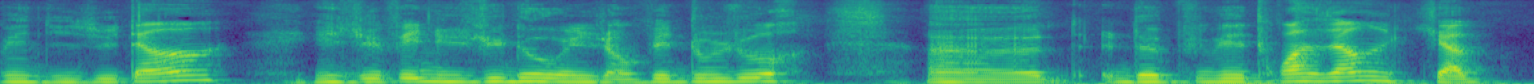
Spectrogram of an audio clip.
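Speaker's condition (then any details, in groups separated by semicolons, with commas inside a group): Dystonia; neurological, affects fine motor skills and speech, speech therapy until age 18, judo since age 3 to compensate; elocution difficulties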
